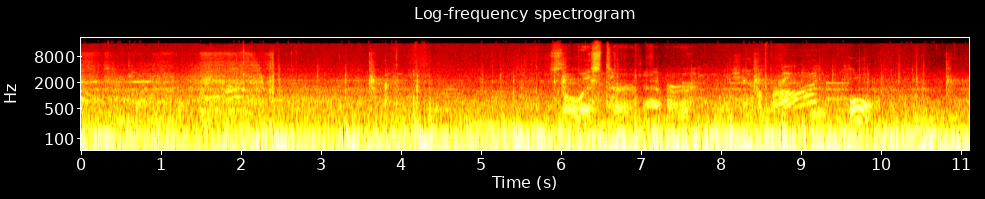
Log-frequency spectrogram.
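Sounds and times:
cars rolling past in intermittent rain: 0:00.0 - 0:11.0.

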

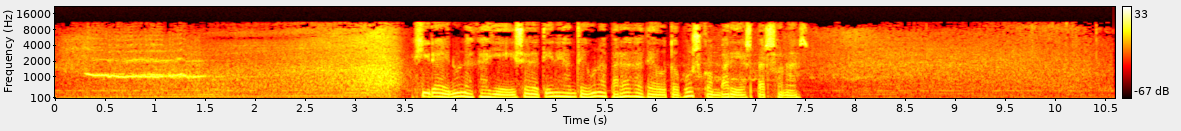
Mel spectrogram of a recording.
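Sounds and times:
car tires squealing while reversing: 0:00.0 - 0:03.6, 0:06.1 - 0:10.5
speech: 0:03.6 - 0:08.0.

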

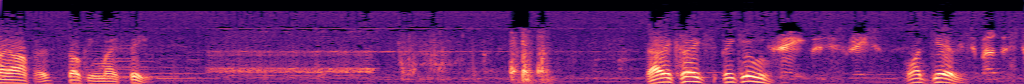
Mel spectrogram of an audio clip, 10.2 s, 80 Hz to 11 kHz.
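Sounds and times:
speech: 0:00.0 - 0:01.6, 0:06.5 - 0:07.8, 0:09.0 - 0:09.8
telephone ringing: 0:01.1 - 0:06.0.

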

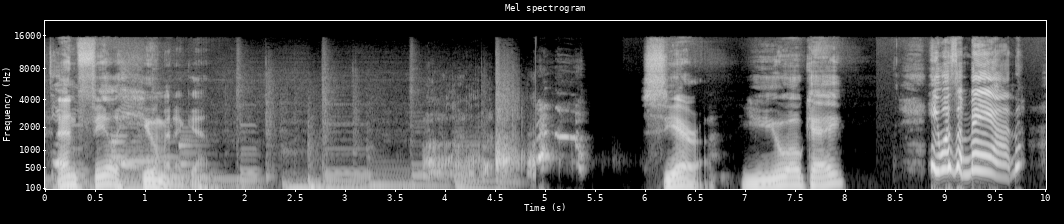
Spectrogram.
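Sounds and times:
speech: 0:00.1 - 0:01.8, 0:06.2 - 0:08.0, 0:08.8 - 0:09.8
wolf snarling and roaring: 0:03.7 - 0:05.1.

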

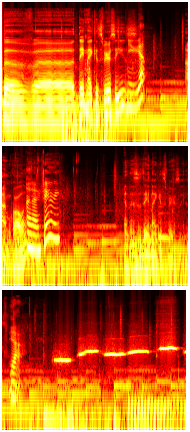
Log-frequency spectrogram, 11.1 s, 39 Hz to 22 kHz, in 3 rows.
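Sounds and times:
speech: 0:00.0 - 0:03.0, 0:03.6 - 0:05.0, 0:06.2 - 0:08.0
person whistling a short bright tune: 0:08.4 - 0:11.1.

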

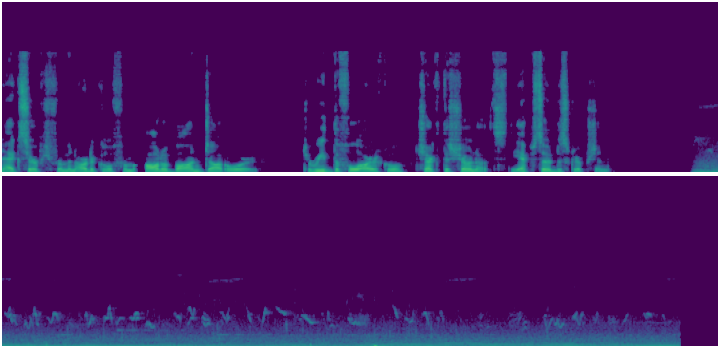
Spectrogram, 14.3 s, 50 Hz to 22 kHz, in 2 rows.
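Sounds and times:
speech: 0:00.0 - 0:06.2
steady low hum: 0:06.9 - 0:13.9
House Finch chirping and twittering: 0:06.9 - 0:14.0.

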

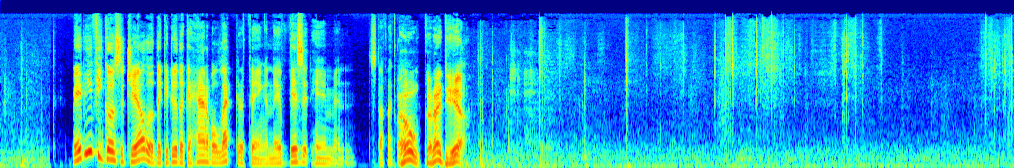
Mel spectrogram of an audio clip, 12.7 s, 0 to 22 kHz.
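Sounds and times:
speech: 0:00.9 - 0:06.1
paper rustling and crinkling while handled: 0:06.7 - 0:11.1, 0:12.2 - 0:12.6.

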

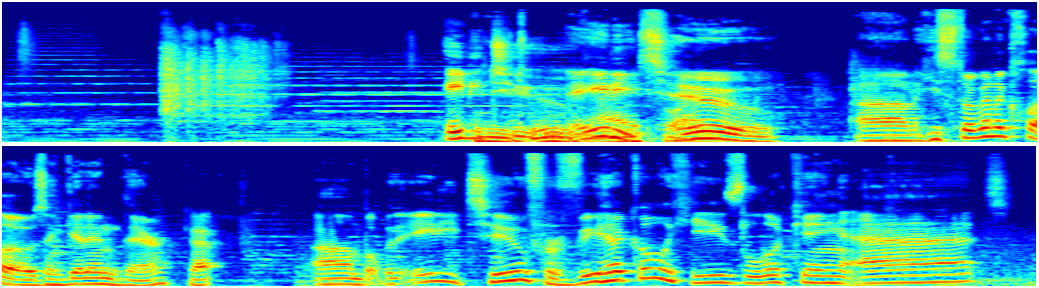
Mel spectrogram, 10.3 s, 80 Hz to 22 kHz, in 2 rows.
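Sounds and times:
pair of percentage dice clattering across a hard surface: 0:00.8 - 0:01.5
speech: 0:02.2 - 0:10.3.

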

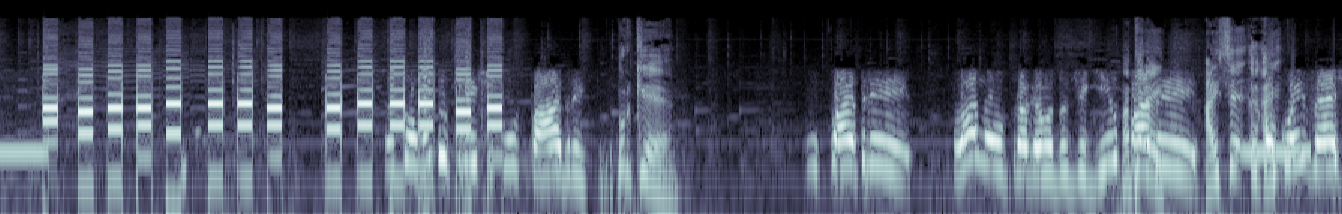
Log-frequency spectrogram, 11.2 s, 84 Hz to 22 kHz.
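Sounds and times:
short electronic telephone dialing beeps: 0:00.4 - 0:04.2
speech: 0:04.0 - 0:05.7, 0:06.7 - 0:11.1.

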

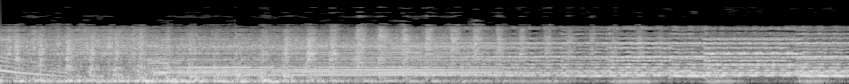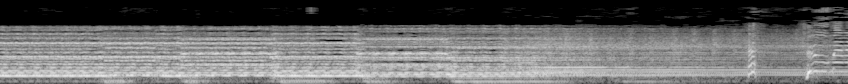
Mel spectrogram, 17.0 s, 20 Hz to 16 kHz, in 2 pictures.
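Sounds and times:
locomotive train rumbling down tracks: 0:00.0 - 0:16.9
rhythmic clanking train wheel beats: 0:00.0 - 0:16.9
sustained whistle-like tone: 0:01.5 - 0:06.6, 0:13.0 - 0:16.9.

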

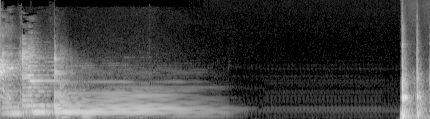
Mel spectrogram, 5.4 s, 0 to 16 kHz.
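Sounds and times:
sustained musical chord ringing: 0:00.2 - 0:03.0
sharp knocks on a door: 0:05.0 - 0:05.3.

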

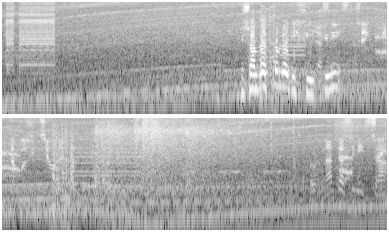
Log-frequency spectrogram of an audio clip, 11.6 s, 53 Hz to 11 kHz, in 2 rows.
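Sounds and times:
car horn blaring in racing game: 0:00.0 - 0:00.8, 0:03.6 - 0:07.9
vehicle engine drone accelerating: 0:00.0 - 0:11.5
speech: 0:03.6 - 0:05.3, 0:10.8 - 0:11.5.

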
